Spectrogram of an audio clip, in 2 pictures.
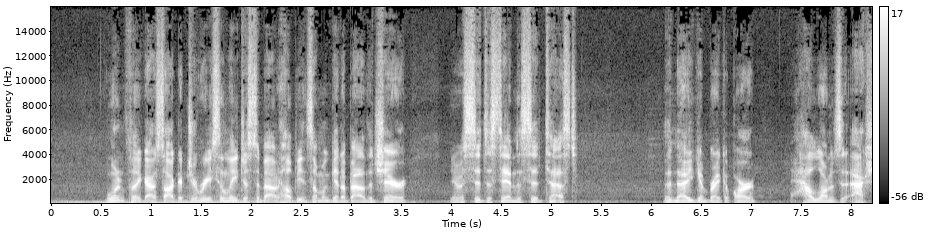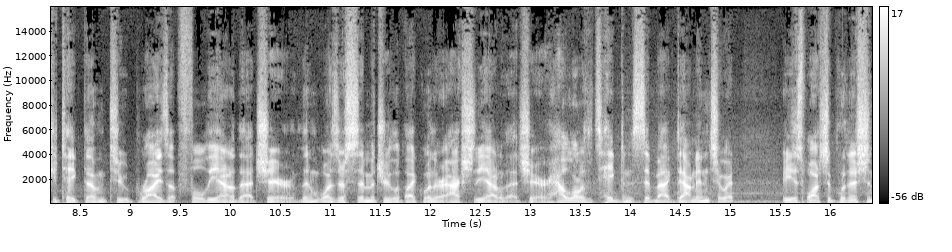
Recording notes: Conversations from VALDCON 2023. Recorded at VALDCON 2023.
